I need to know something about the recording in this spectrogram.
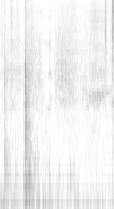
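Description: A single dull knock about half a second in, over faint, steady background noise.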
